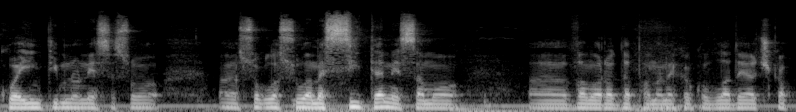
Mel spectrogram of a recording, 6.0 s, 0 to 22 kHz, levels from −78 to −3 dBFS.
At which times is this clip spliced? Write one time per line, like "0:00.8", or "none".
none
